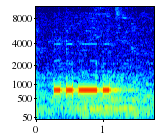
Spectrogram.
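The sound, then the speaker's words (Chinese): A steady, mid-high electronic tone pulses in Morse-code fashion: four beeps in a short, short, long, short pattern, clear and fairly loud with no voices. “比如说，我要输入 h hello，那我们只要只要滴滴滴滴四声就可以了，对吧？”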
